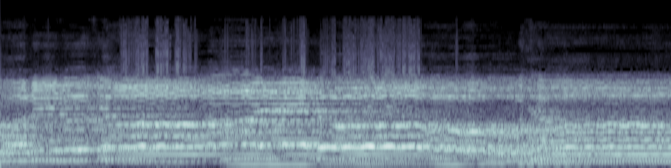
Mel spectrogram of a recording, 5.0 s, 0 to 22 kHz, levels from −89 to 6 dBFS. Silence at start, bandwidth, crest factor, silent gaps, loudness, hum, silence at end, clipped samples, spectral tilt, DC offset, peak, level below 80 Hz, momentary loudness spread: 0 s; 11.5 kHz; 12 dB; none; -14 LUFS; none; 0 s; under 0.1%; -5.5 dB/octave; under 0.1%; -2 dBFS; -52 dBFS; 5 LU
